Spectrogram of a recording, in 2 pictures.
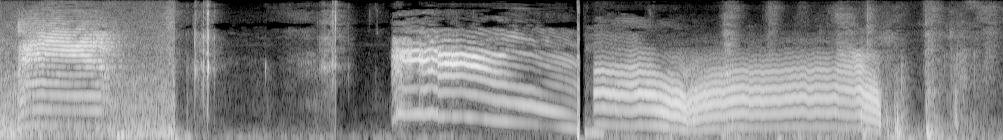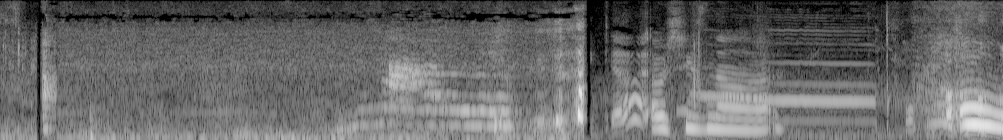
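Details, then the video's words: Domestic cat crying with long, drawn-out wailing meows. The meows are rich in harmonics and bend down then up, with short gaps and brief clicks between them. A few shorter meows come near the end. "kitten meowing crying"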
